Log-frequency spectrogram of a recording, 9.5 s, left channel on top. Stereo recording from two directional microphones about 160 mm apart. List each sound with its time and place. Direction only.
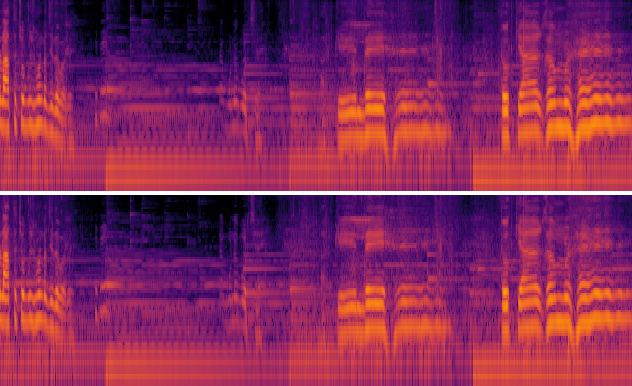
0.0 s speech: 90° left
5.0 s music: 50° left (ahead or behind)
7.5 s speech: 70° left (ahead or behind)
